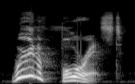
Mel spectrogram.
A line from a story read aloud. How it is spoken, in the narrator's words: Davy barked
